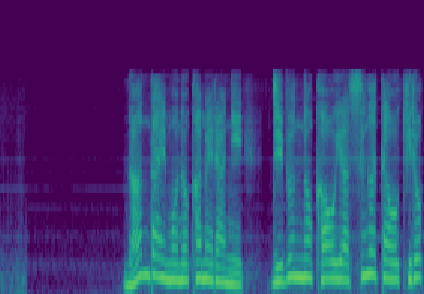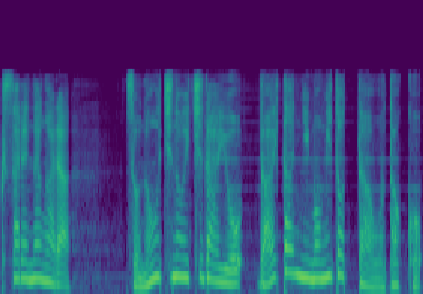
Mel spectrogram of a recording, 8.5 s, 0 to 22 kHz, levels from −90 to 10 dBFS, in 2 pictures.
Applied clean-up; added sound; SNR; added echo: neural separator model SepFormer DNS4.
